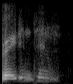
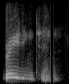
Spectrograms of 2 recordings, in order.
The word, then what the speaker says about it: Bradenton: You said Brady, Florida? – Bradenton. – B-R-A? – B-R-A. Excuse me, I'm going to spell it. – Yes, sir. – B-R-A-D-E-N-T-O-N. Bradenton.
